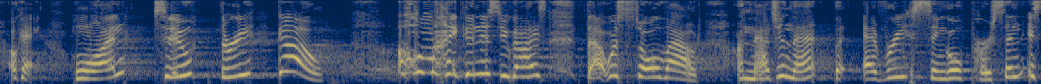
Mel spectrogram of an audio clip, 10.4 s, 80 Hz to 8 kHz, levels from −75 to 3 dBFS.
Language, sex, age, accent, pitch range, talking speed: English, female, 10-29, American, 285-395 Hz, 120 wpm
